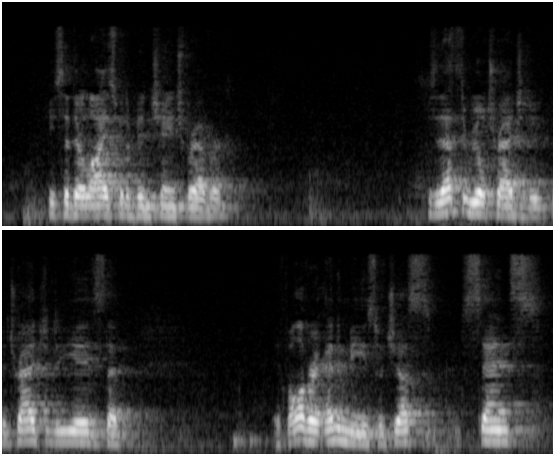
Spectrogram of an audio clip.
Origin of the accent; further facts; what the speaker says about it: Baltimore, Maryland, United States; I don't say this out of pride from growing up in Baltimore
